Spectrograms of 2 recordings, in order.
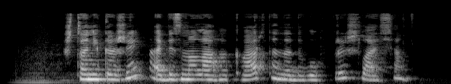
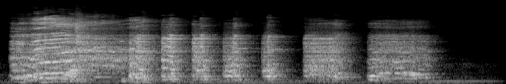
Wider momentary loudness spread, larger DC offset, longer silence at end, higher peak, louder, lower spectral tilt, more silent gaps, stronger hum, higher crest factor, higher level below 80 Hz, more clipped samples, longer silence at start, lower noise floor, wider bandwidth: first, 14 LU vs 11 LU; neither; second, 0.4 s vs 0.65 s; about the same, -2 dBFS vs 0 dBFS; second, -19 LUFS vs -16 LUFS; first, -3.5 dB/octave vs -1.5 dB/octave; neither; neither; about the same, 18 dB vs 16 dB; about the same, -54 dBFS vs -52 dBFS; neither; first, 0.25 s vs 0.1 s; second, -41 dBFS vs -47 dBFS; second, 11.5 kHz vs 15.5 kHz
